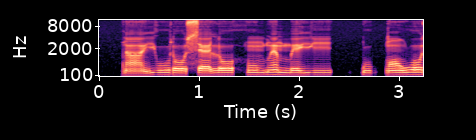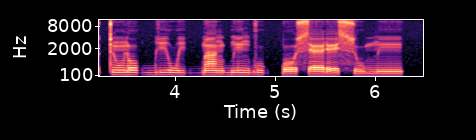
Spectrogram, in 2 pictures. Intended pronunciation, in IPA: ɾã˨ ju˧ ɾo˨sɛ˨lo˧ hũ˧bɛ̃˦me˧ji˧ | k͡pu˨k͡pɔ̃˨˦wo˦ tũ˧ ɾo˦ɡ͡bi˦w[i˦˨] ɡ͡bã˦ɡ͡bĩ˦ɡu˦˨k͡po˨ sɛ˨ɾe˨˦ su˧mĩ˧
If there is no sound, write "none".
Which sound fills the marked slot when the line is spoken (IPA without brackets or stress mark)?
i˧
